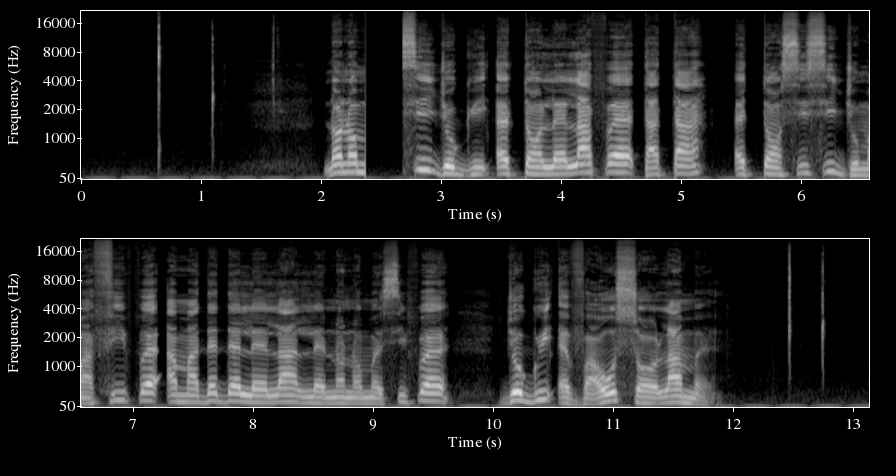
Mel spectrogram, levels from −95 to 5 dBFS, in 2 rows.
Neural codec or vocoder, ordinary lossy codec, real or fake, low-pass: none; none; real; none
